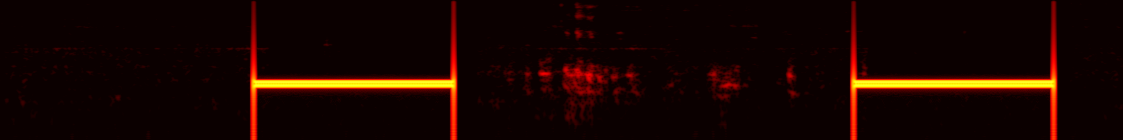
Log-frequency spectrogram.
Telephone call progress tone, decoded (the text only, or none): ringback tone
